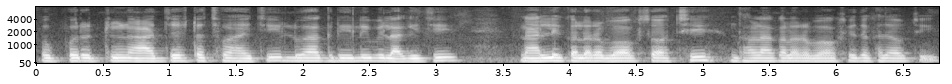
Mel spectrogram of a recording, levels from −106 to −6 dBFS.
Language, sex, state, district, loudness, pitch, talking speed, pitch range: Odia, male, Odisha, Nuapada, -14 LUFS, 145 Hz, 140 wpm, 140-150 Hz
